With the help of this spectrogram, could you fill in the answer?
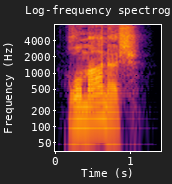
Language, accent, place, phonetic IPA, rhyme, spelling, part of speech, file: German, Germany, Berlin, [ʁoˈmaːnɪʃ], -aːnɪʃ, romanisch, adjective, De-romanisch.ogg
- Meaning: 1. Romance 2. Romanesque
